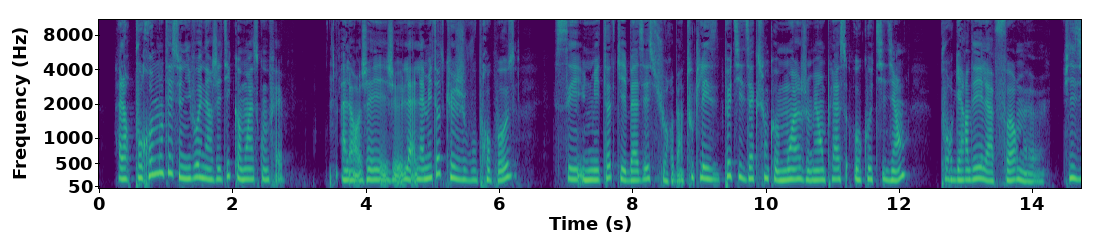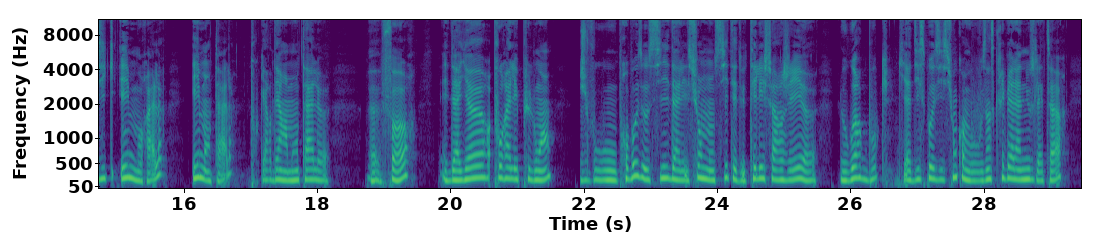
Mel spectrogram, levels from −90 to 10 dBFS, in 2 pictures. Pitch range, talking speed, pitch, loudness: 185-220 Hz, 170 wpm, 200 Hz, -22 LUFS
